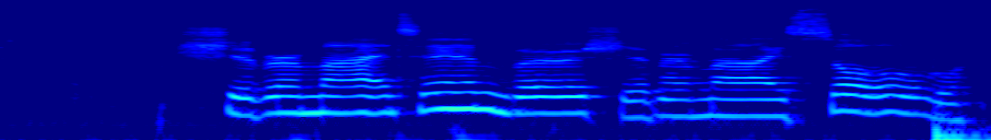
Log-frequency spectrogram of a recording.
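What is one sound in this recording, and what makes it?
A young woman speaks animatedly, close to a microphone.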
